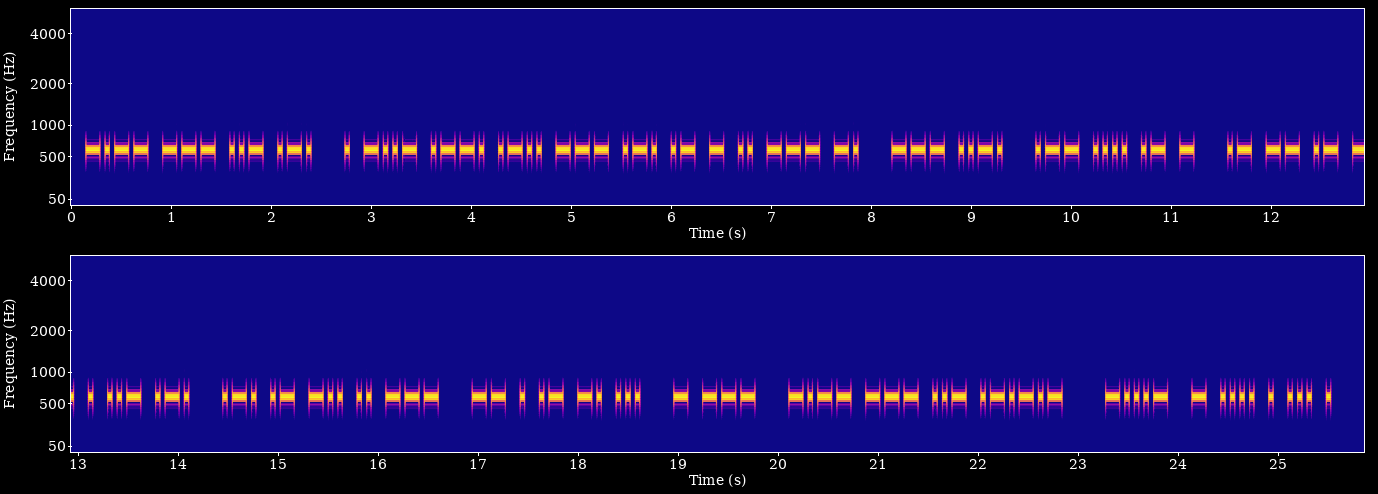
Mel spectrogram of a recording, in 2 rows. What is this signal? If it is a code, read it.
Morse code, heard as a keyed tone, about 25 wpm, 600 Hz. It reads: YOUR EXPLORATION OF WHAT AMATEUR RADIO MEANS TO YOU. <BT> THESE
